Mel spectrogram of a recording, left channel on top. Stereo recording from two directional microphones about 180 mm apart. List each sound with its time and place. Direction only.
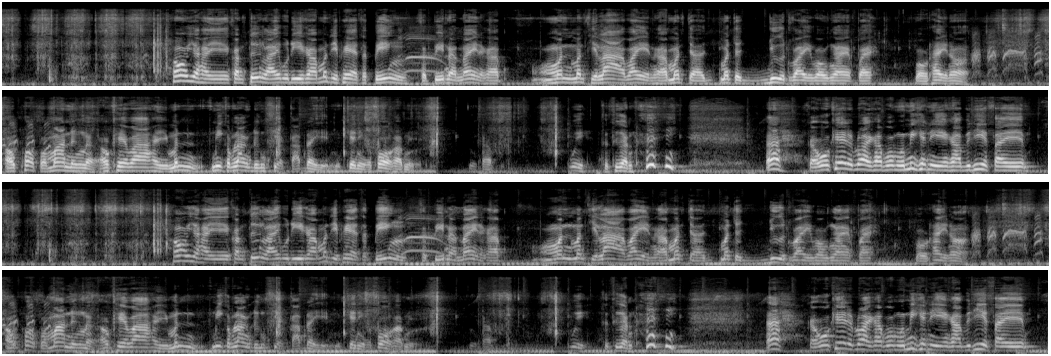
1.7 s speech: 40° left (ahead or behind)
4.0 s speech: centre (ahead or behind)
4.4 s speech: 40° left (ahead or behind)
9.6 s dog: centre (ahead or behind)
10.9 s speech: 35° left (ahead or behind)
16.1 s speech: 35° left (ahead or behind)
